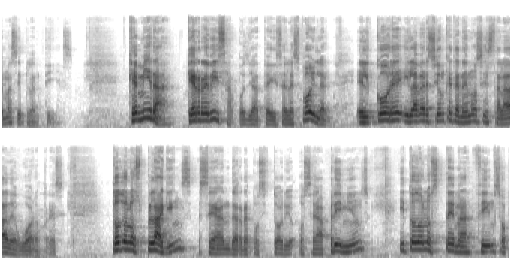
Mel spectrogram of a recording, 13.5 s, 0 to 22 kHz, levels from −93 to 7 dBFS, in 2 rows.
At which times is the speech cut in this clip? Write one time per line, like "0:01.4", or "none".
none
